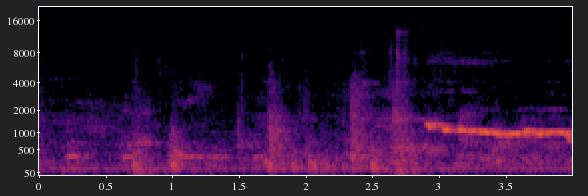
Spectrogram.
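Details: Six-week-old Cavalier King Charles Spaniel puppies, indoors in a puppy pen while being dewormed and having toenails trimmed; a thin, steady whine drifts slowly downward for about a second, after soft rustling and light taps.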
